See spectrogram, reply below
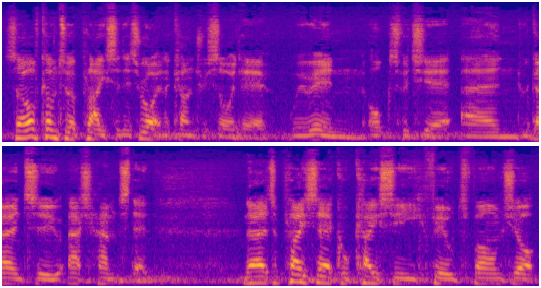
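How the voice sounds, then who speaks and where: A man's voice: medium pitch, unhurried, background noise. A man, hosting a casual vlog and chatting in a rambling, self-mocking way. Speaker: vlogger. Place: outdoors and in a car on a rainy day.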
